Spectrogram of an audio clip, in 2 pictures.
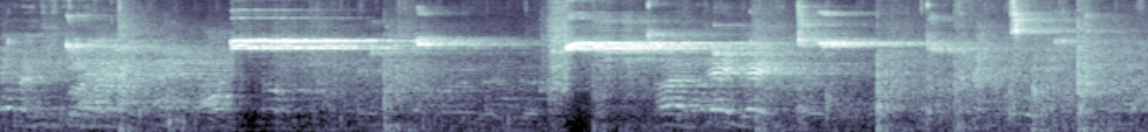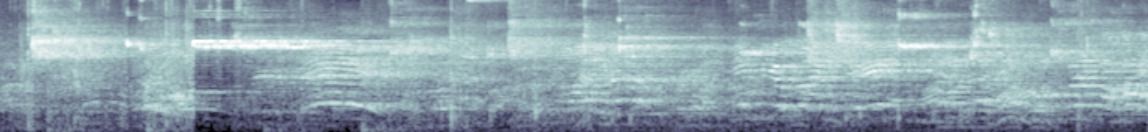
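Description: Basketball game sounds in a large, echoing gym: the ball bouncing on the hardwood, short high squeaks from sneakers, and players and spectators shouting.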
